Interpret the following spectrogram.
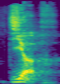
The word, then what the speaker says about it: Dior: go number one dior this one is simple you only need to know that e before another vowel sounds like yeah there is also the french which might require practice but the other letters are similar to english so it's dior dior has only one syllable but most french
